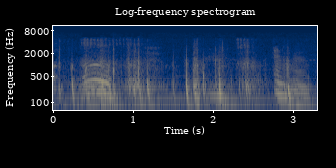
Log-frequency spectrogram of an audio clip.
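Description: A horse lets out a short, wavering whinny near the start, followed by uneven clip-clopping hoofbeats and snorts shuffling on hard ground as riders stop their horses to leave and tie them up in the mountains.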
